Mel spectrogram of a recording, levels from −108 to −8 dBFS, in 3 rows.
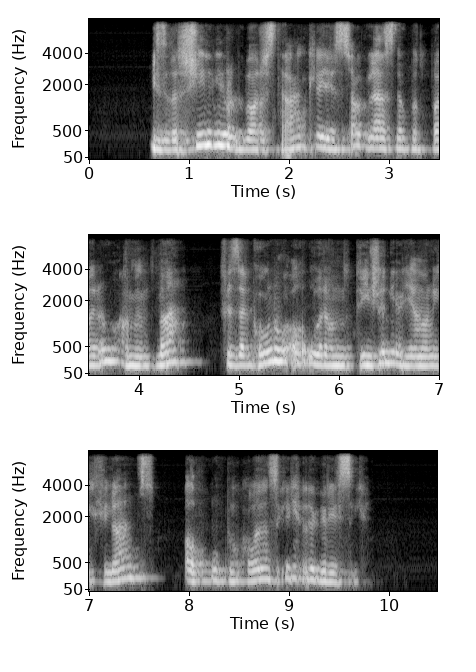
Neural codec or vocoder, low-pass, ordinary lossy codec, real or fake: codec, 24 kHz, 1.5 kbps, HILCodec; 7.2 kHz; none; fake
